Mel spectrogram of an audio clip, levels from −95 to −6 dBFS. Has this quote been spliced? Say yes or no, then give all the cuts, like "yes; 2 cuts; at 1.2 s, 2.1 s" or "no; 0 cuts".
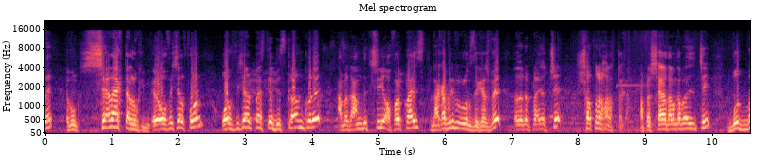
yes; 1 cut; at 5.9 s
